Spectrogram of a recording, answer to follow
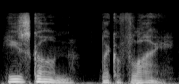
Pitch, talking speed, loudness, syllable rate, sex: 95 Hz, 200 wpm, -18 LUFS, 4.1 syllables/s, male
